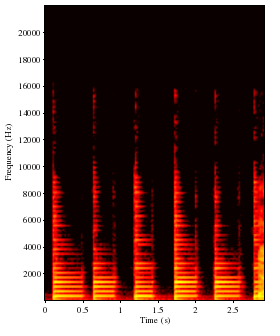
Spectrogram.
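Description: Guitar tremolo picked on the high E string, heard as six separate bursts of repeated plucked notes, each about half a second long with a short gap between them, close and clear with no talking.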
